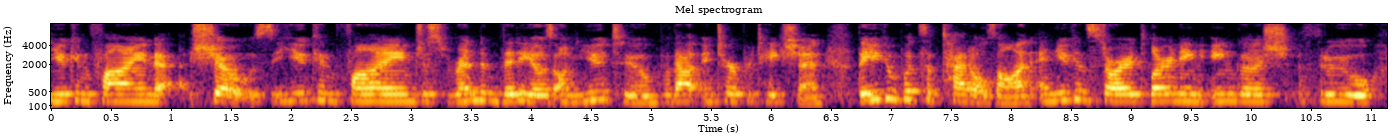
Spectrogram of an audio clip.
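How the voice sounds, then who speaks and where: Through noticeable background noise, a woman speaks at a fairly slow pace in a Russian accent. Her pitch is fairly high and her intonation monotone and flat. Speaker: English teacher. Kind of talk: casual talk to camera.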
